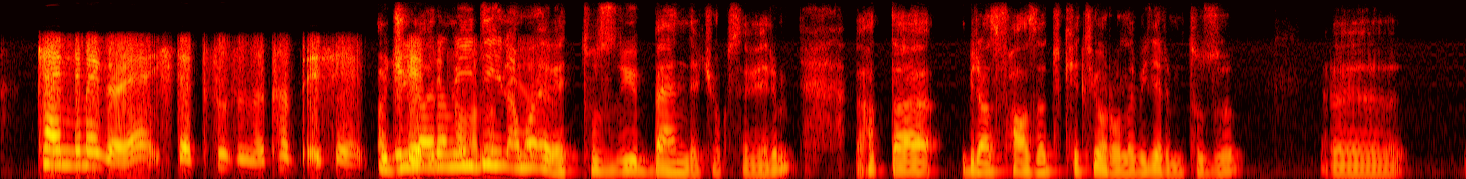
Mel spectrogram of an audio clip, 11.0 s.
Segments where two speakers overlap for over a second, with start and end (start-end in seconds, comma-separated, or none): 2.9-4.2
